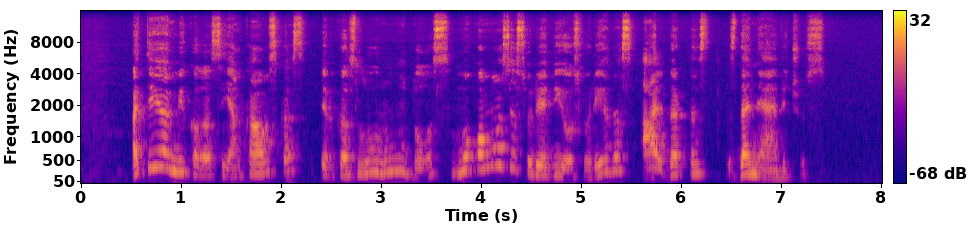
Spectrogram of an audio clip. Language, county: Lithuanian, Panevėžys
